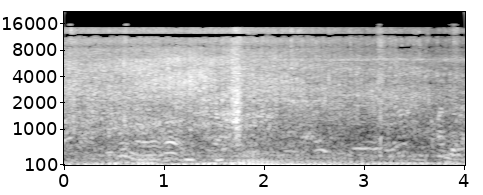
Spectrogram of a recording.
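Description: A motorbike engine running close by, a low rough rumble that swells to its loudest about two seconds in, under faint background talk.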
